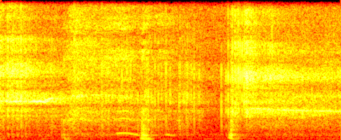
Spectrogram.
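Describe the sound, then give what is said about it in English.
Faint fireworks: three dull, muffled bangs spaced irregularly, each a short low thump with a brief crackly tail, set against a steady high-pitched hiss and whine. No one speaks. “Could you hear those fireworks? Yeah, they were faint.”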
